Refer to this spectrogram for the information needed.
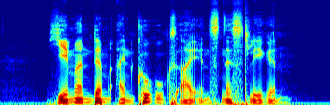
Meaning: to hurt someone such in a way that it only becomes apparent later
- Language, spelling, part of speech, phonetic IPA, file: German, jemandem ein Kuckucksei ins Nest legen, verb, [ˈjeːmandəm ʔaɪ̯n ˈkʊkʊksʔaɪ̯ ʔɪns nɛst ˈleːɡn̩], De-jemandem ein Kuckucksei ins Nest legen.ogg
